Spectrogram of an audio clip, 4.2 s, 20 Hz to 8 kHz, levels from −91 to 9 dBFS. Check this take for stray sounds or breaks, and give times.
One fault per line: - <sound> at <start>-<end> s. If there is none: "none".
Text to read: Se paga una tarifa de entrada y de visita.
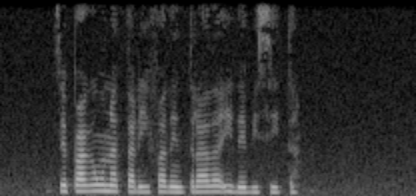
none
